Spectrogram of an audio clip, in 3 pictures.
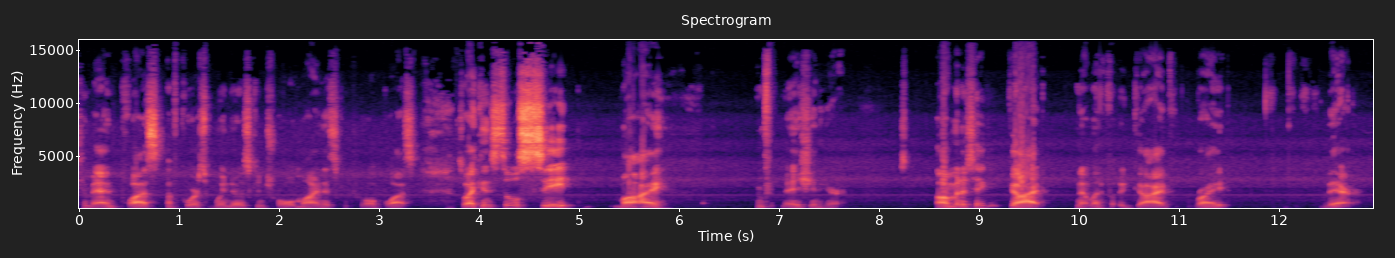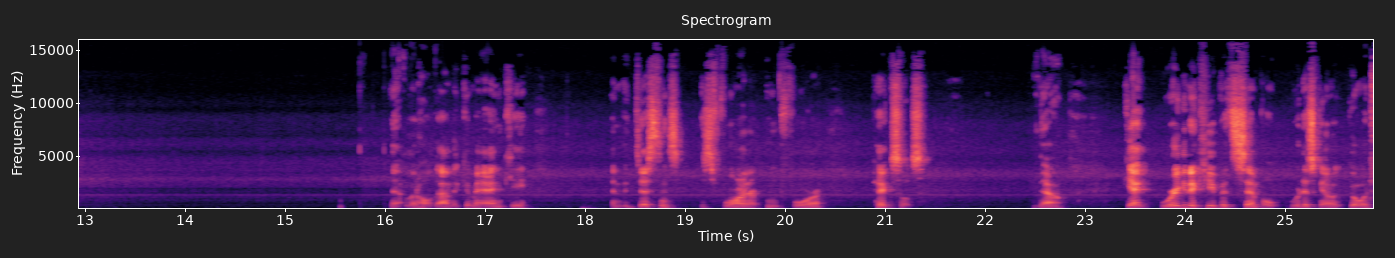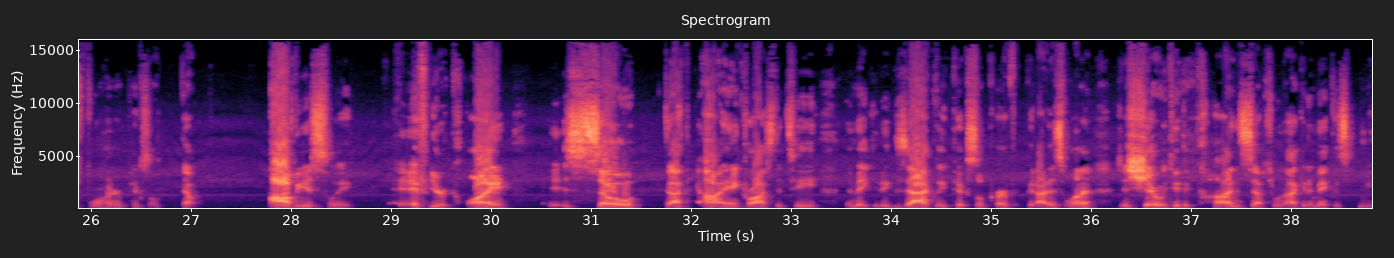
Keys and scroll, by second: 1.6-2.3 typing.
